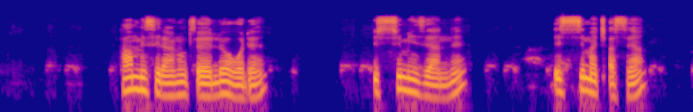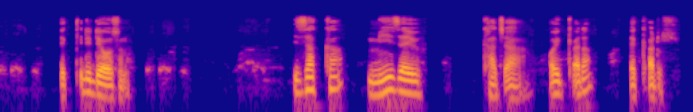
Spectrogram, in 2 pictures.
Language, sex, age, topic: Gamo, male, 25-35, agriculture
